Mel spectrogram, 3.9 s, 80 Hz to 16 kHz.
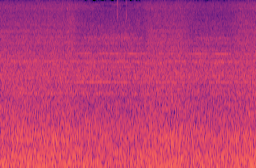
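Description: An F-18 jet in Microsoft Flight Simulator 2020 roars continuously with a dense, steady engine rush and no pauses, heard from outside the aircraft.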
